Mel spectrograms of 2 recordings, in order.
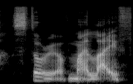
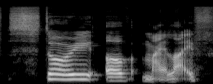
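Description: First: Very low, dropped-voice sigh of resignation; low muttered tagline; resigned catchphrase. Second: Slow, drawn-out tagline; slowly spelled-out punchline; emphatic catchphrase. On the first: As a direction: drop it right down, wry. Wry closing catchphrase, said twice. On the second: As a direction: stretch out STORY and LIFE, wry. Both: Real, not acted.

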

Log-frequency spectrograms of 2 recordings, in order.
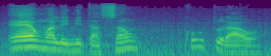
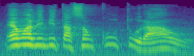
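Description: First: Softer, falling to a hush on "cultural"; quiet repetition. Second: Preacher driving the point home; emphatic statement. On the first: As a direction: repeat it quietly, letting it sink in. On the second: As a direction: declare it with force, stressing "uma". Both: Shown as a demonstration.

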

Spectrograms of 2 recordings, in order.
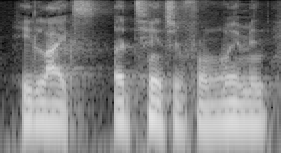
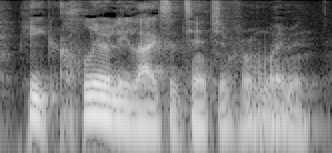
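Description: First: Said in the usual way. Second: "clearly" leaned on as the key word; stress on clearly. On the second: Real, not acted. Host describing the podcast guest, hitting "clearly". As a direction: put the weight on "clearly".

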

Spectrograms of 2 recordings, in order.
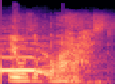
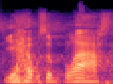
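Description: First: "It was a blast" squeaked way up high and loud; squealed high. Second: Said in the usual way. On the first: Shown as a demonstration. Comic pastor squeals about the Hawaii honeymoon, falsetto. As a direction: shriek it out in a giddy falsetto.

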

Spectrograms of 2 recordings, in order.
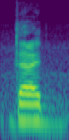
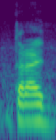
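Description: No difference in how they are said.

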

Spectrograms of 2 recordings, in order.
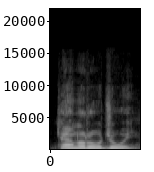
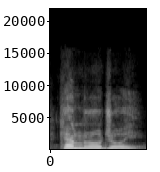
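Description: First: Said in the usual way. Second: Higher, louder, punched refrain. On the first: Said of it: "repeated refrain". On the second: Shown as a demonstration. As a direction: hit it hard like a rallying cry. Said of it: "repeated refrain, punched".

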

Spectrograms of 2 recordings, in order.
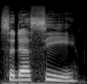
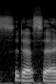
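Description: First: Sidesi ending in a long "see"; correct pronunciation. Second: Sidese ending in "say"; mistaken pronunciation. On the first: Confirming the guest's name, Sidesi with a "see" ending. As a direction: say Sidesi loudly, last syllable "see". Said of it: "It's not". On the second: Recalling a wrong guess at the guest's name, Sidese ending in "say". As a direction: say Sidese with the last syllable as "say". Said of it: "what did I think it was?". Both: Shown as a demonstration.

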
